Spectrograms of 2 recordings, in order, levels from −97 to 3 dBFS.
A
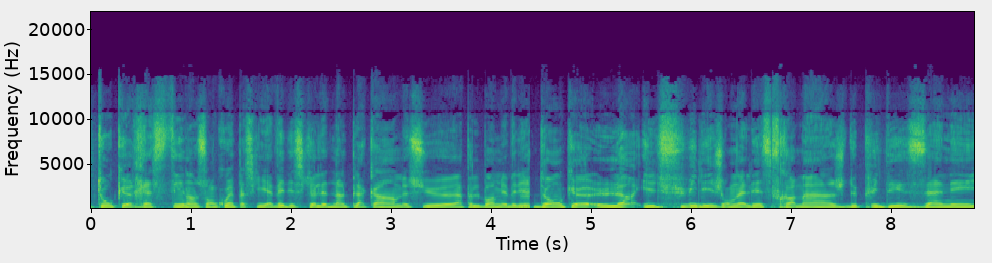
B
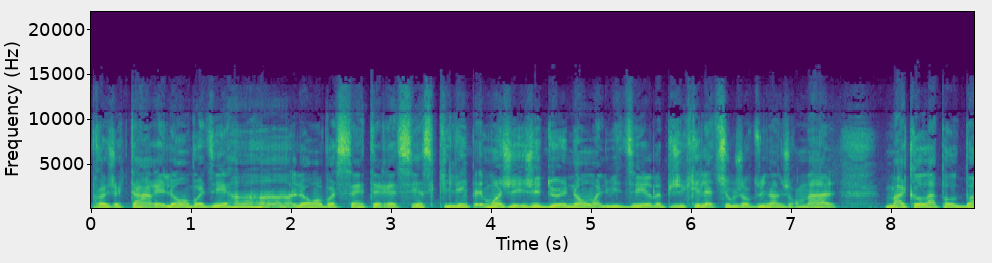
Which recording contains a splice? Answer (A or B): A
